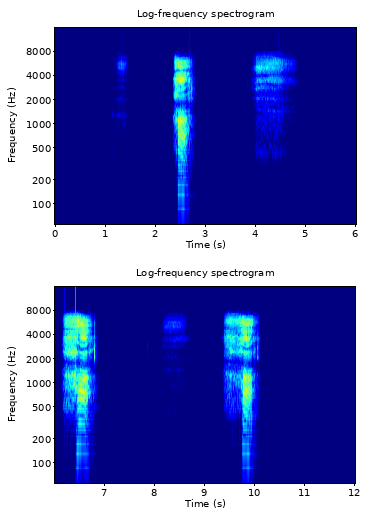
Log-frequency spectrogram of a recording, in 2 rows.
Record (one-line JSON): {"exhalation_length": "12.0 s", "exhalation_amplitude": 31106, "exhalation_signal_mean_std_ratio": 0.2, "survey_phase": "beta (2021-08-13 to 2022-03-07)", "age": "65+", "gender": "Male", "wearing_mask": "No", "symptom_none": true, "smoker_status": "Never smoked", "respiratory_condition_asthma": false, "respiratory_condition_other": false, "recruitment_source": "REACT", "submission_delay": "2 days", "covid_test_result": "Negative", "covid_test_method": "RT-qPCR"}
